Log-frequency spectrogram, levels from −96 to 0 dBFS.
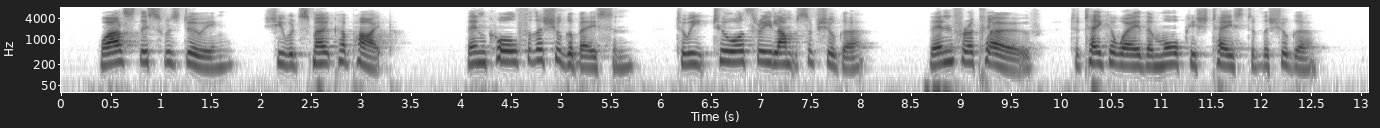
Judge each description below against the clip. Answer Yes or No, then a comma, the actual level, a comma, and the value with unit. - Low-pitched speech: No, high, 200 Hz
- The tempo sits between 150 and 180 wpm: Yes, average, 165 wpm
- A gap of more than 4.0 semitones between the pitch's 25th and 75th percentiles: No, average, 3.6 semitones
